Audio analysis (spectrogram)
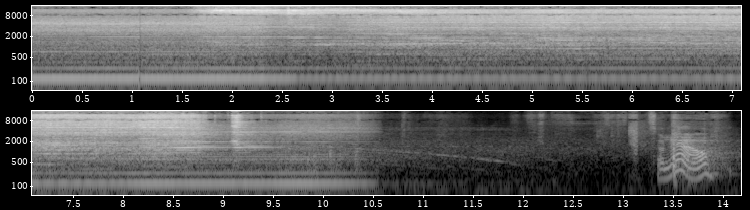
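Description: A saw with a slide cuts a rabbet into a thin barnwood plank, a loud, steady motor hum and cutting noise running about ten seconds before shutting off, followed by quiet handling and a voice.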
